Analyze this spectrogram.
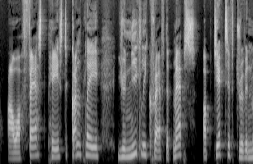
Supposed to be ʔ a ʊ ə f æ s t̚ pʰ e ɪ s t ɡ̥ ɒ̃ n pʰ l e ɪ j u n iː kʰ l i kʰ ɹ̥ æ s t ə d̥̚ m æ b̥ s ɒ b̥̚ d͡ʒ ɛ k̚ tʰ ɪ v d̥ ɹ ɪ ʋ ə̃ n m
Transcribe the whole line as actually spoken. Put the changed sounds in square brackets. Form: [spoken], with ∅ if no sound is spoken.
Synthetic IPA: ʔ a ʊ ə f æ s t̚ pʰ e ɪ s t ɡ̥ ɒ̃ n pʰ l e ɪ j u n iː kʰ l i kʰ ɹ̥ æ [f] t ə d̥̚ m æ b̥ s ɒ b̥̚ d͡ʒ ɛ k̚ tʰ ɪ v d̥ ɹ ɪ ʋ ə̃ n m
